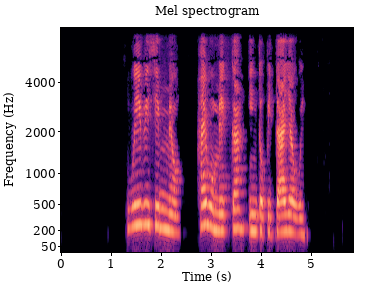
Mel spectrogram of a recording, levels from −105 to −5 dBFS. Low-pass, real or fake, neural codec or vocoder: 7.2 kHz; real; none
